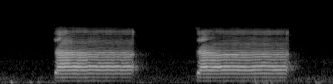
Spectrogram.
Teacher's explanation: یہ جو زبان کی آپ کی نوک ہے نا یہ نیچے والے دانتوں کے اوپر والے جو آپ کے دانت ہیں فرنٹ ٹیتھ جو آپ کے ہیں ان کی بیک سائڈ پہ ٹچ ہوگی آپ کی زبان تو آپ کا تا ادا ہوگا.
